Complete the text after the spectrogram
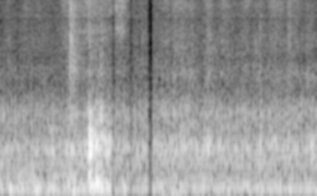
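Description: A rubber glove rustles and squeaks as a hand moves.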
